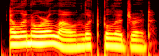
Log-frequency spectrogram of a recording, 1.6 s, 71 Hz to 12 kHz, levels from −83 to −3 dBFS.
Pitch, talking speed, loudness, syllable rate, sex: 185 Hz, 150 wpm, -14 LUFS, 8.8 syllables/s, female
